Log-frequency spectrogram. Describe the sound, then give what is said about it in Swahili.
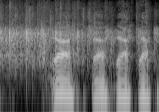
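An audience applauds the pastors who organised a church gathering, clapping running beneath a loud, prominent speaking voice. “Naweza kupiga makofi kwa ajili yao, wamefanya kazi kubwa sana ku organize.”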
